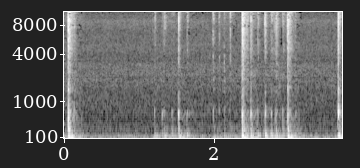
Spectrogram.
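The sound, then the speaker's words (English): Fingers type on a computer keyboard while a C function prototype is entered. The quiet, irregular keystroke clicks come in short bursts with brief pauses and no talk. “So I might type in void, and then the name of my function,”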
